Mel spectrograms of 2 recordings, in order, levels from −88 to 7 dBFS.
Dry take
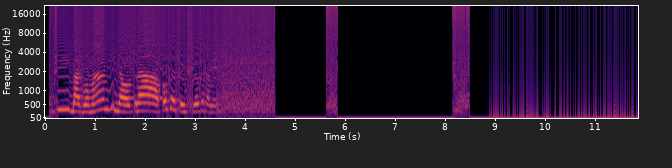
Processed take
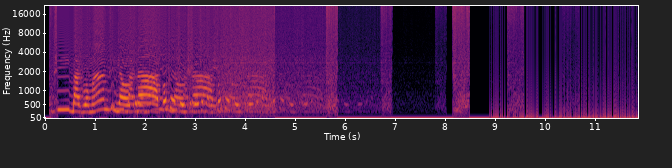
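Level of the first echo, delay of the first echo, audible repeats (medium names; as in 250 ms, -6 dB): -7.5 dB, 1092 ms, 3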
